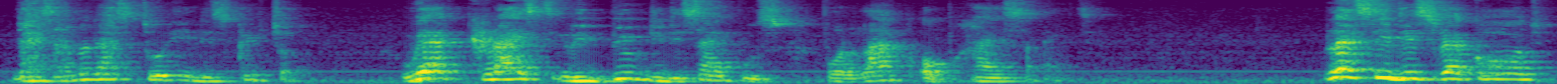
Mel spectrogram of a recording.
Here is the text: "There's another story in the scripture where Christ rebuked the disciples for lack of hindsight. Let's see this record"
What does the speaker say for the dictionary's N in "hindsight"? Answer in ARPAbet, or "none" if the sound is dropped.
none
